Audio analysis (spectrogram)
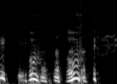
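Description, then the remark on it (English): A person imitates an orangutan with a quick run of five or six loud, hooting vocal bursts whose pitch swoops up and down, ending abruptly in quiet. “Make it sound like an orangutan.”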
